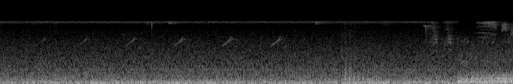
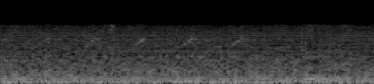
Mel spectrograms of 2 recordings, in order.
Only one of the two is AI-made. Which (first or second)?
second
